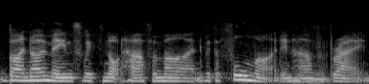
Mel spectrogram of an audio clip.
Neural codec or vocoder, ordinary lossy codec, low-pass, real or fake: none; Opus, 16 kbps; 7.2 kHz; real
